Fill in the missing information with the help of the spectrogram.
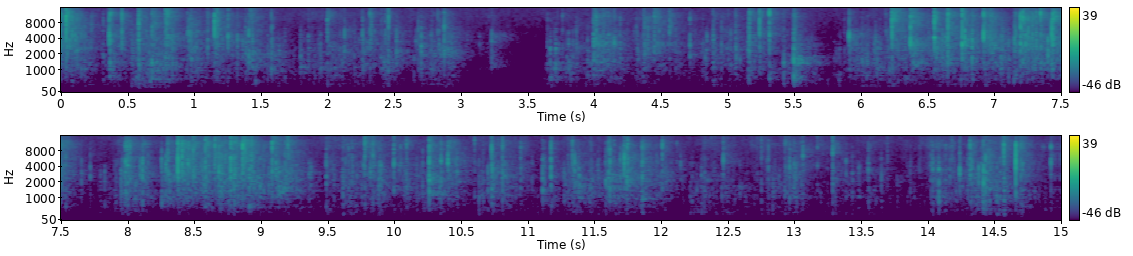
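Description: Long nails scratch and rub a purple bikini top sealed in a clear plastic bag on a tile floor. The crinkly plastic gives a steady stream of bright, dense crinkling and scratching with quick sharp crackles, dipping briefly near the four-second mark before resuming.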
